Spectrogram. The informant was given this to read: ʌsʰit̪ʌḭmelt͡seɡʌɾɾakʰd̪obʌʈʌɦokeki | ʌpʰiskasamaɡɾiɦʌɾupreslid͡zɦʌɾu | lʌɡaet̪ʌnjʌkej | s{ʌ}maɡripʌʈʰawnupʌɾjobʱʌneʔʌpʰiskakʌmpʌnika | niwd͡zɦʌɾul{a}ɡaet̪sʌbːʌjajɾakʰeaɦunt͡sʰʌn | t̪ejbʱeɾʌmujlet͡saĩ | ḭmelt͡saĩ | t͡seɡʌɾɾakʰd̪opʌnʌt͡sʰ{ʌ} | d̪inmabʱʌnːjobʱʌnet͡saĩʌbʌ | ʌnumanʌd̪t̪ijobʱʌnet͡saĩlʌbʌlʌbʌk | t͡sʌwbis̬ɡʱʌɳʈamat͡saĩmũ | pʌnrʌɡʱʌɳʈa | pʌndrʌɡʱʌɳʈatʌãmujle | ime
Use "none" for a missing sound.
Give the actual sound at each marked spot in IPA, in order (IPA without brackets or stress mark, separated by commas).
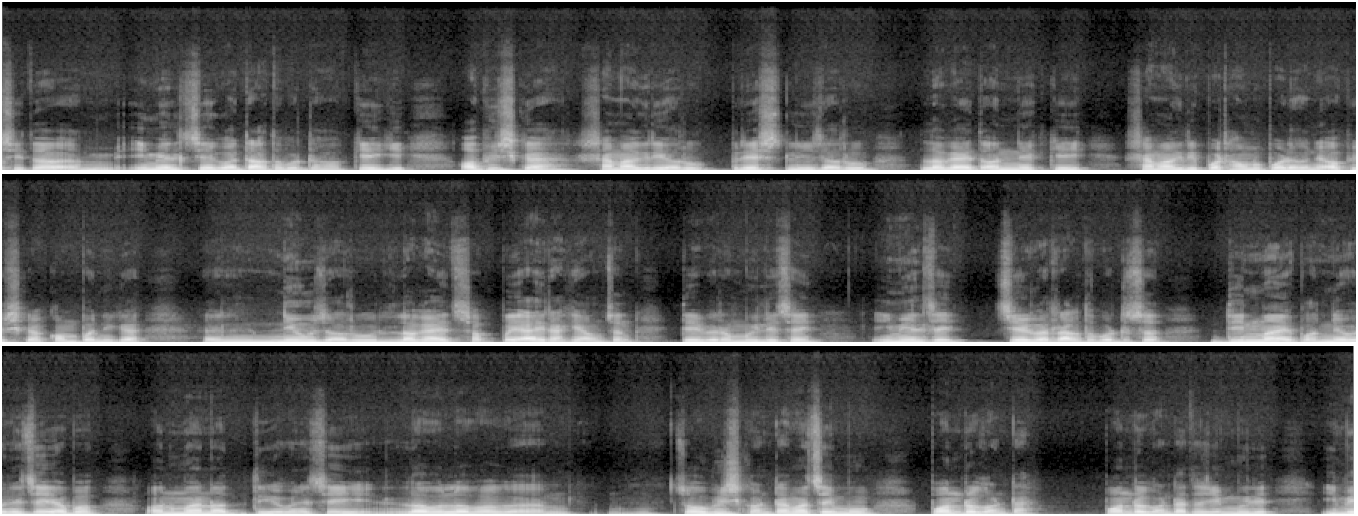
a, ʌ, ʌ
